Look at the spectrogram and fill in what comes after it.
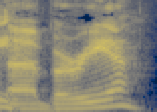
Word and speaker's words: birria: Their specialties include birria. Is that how you say it? – Birria. – Birria.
